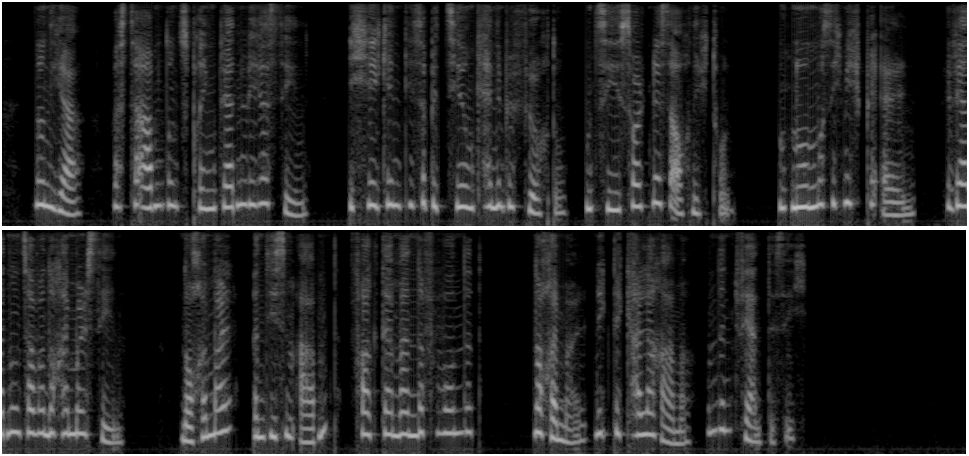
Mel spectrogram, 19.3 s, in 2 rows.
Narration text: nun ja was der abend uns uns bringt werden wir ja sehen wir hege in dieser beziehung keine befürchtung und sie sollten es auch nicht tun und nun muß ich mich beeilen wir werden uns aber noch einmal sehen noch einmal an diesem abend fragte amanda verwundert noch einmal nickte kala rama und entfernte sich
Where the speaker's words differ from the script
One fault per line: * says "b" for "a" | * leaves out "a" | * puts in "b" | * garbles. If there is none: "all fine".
* leaves out "uns"
* says "ich" for "wir"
